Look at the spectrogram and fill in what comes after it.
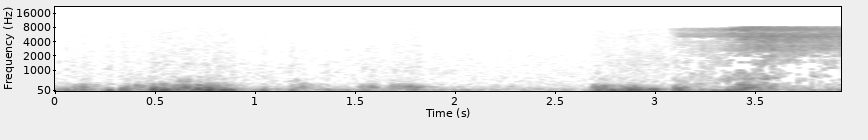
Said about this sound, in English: We are going to come back now with 3 calming breaths.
